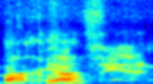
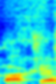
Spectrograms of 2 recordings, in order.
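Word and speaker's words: בחיי: The customary pronunciation is bakya. Uh but it's not a regular Hebrew spelling at all. Bakia would be something like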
